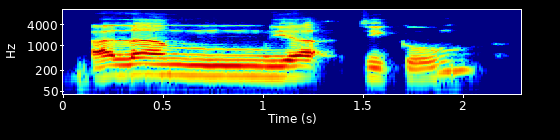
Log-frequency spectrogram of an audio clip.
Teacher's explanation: mim mati berjumpa dengan ya, izhar syafawi, disebutkan huruf mim dengan jelas.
